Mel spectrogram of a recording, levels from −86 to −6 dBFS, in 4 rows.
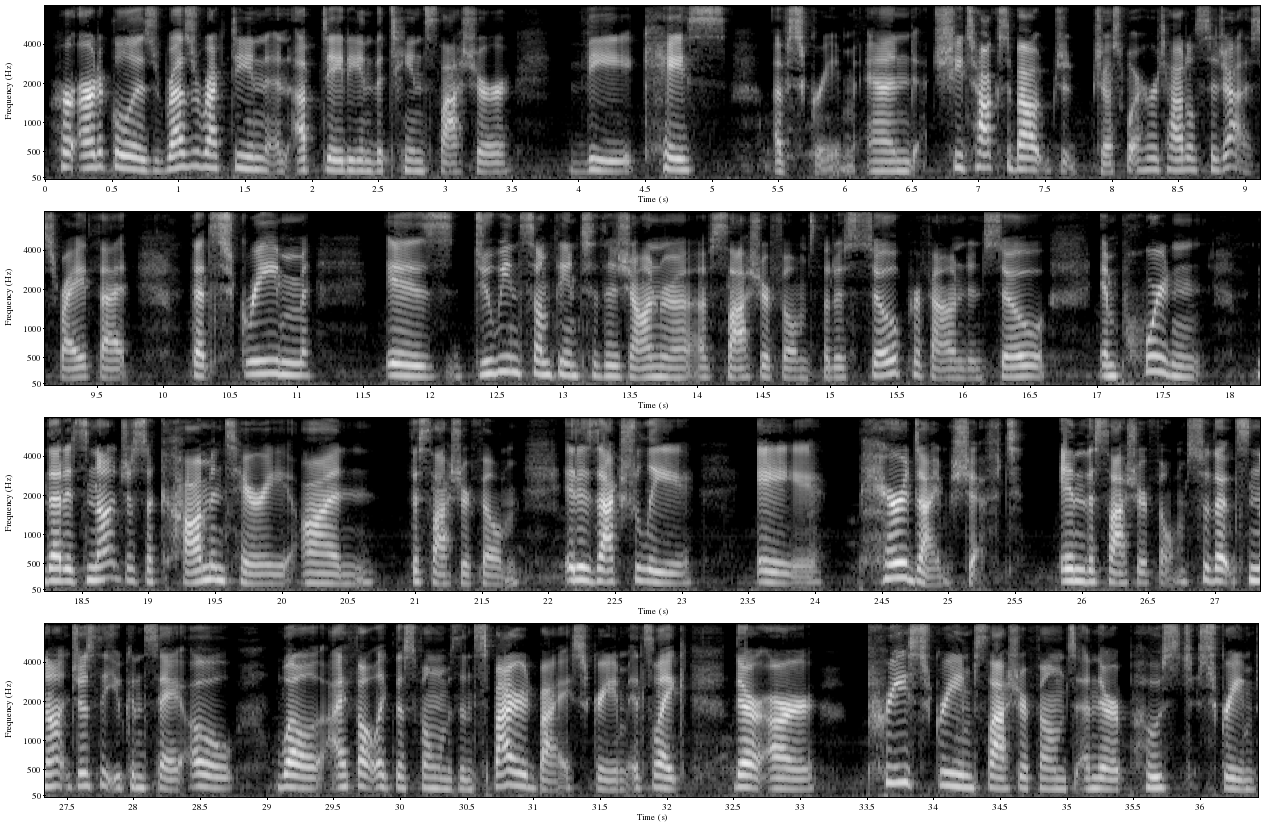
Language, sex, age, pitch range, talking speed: English, female, 20-39, 170-210 Hz, 150 wpm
